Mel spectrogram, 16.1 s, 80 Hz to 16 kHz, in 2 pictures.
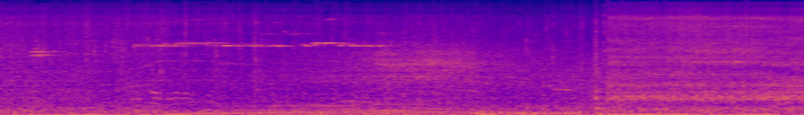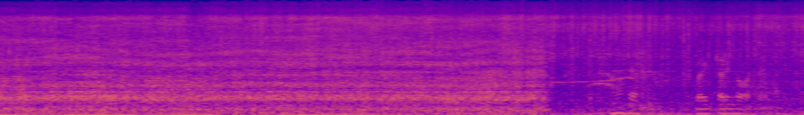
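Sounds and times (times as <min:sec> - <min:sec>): blowtorch hissing: 0:05.9 - 0:16.0.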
